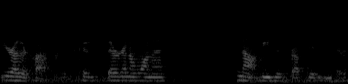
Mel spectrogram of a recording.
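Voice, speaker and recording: In an American accent, a woman with a medium pitch speaks at a very fast pace amid audible room echo. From US East Coast. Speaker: nursing instructor. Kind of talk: lecture. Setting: classroom. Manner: fast when excited.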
